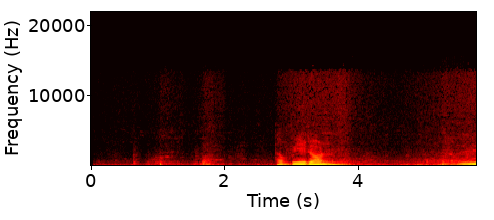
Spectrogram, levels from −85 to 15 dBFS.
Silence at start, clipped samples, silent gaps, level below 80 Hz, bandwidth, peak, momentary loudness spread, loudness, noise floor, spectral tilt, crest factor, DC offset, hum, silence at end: 1.05 s; under 0.1%; none; -44 dBFS; 10 kHz; -8 dBFS; 28 LU; -21 LUFS; -59 dBFS; -10 dB/octave; 18 dB; under 0.1%; none; 0 s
